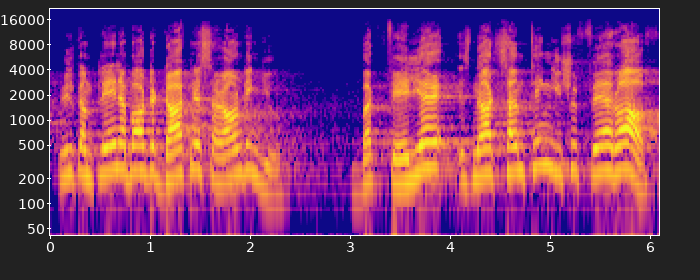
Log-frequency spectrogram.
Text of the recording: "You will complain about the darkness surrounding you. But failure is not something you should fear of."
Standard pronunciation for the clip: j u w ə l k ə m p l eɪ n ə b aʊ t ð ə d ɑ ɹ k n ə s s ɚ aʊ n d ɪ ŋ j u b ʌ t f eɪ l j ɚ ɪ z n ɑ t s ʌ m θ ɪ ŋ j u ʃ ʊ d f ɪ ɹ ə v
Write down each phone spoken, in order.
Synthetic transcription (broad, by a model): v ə l k ə m p l eɪ n ə b aʊ t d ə d ɑ ɹ k n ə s s ɚ aʊ n d ɪ ŋ j u b ʌ t f eɪ l j ɚ ɪ z n ɑ t s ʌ m t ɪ ŋ j u ʃ ʊ d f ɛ ɹ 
